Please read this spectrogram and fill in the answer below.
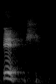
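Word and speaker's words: ITCZ: it's called the International Intertropical Convergence zone pronounced itch so the main idea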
